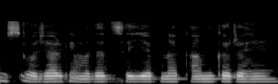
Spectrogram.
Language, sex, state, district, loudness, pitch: Hindi, male, Uttar Pradesh, Hamirpur, -26 LUFS, 130 Hz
